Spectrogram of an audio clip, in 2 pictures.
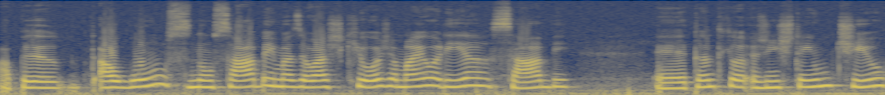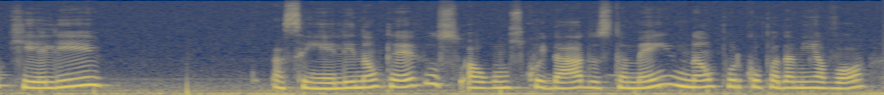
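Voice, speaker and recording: A woman talks in a plain, everyday voice at a fairly high pitch with ordinary pitch variation. Her pace is fairly slow and her loudness very even. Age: 30s. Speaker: actress and singer. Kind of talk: interview.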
